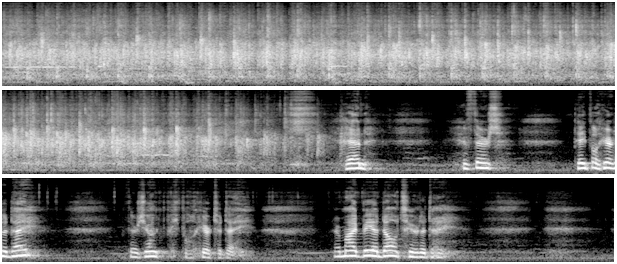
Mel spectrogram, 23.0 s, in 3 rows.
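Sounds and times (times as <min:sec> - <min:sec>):
audience clapping hands: 0:00.0 - 0:12.0
speech: 0:12.0 - 0:12.4, 0:13.4 - 0:14.0, 0:14.8 - 0:15.8, 0:16.9 - 0:18.5, 0:19.5 - 0:21.0.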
